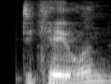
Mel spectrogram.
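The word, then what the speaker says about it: DeKaylin: You have this fan shouting, Decalen.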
